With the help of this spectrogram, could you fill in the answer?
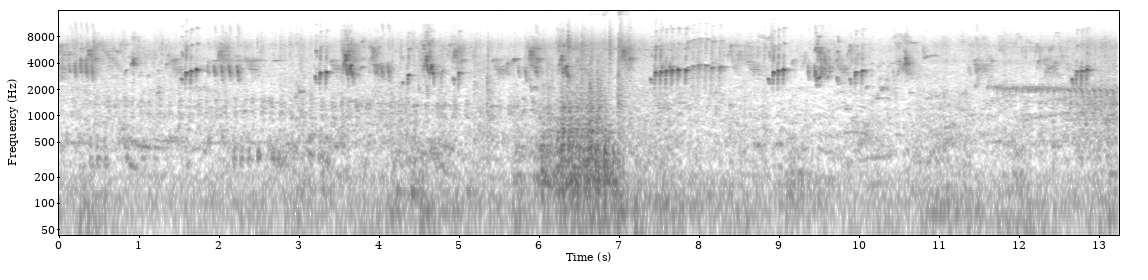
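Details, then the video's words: Male and female European greenfinches give scattered twittering chirps and short trills. A loud burst of wing flapping breaks in midway, then the chirping phrases resume. A thin, steady whistle appears near the end. "Male and Female of Greenfinch - Cantec de Florinte"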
